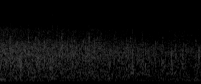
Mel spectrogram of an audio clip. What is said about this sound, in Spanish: A ver, démosle palmas fuertes a nuestro Señor, gloria a Dios. Gloria a Dios.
